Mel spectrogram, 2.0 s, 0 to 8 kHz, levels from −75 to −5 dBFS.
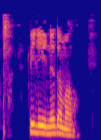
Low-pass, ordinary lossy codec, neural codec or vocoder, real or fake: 7.2 kHz; MP3, 24 kbps; codec, 16 kHz, 4.8 kbps, FACodec; fake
